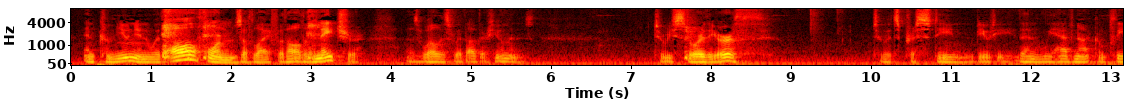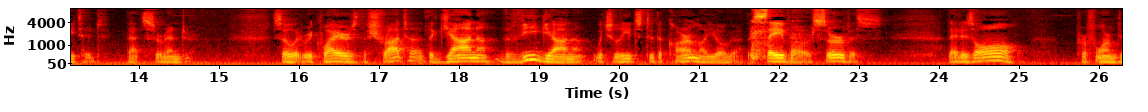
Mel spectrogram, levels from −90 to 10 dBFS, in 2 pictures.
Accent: American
